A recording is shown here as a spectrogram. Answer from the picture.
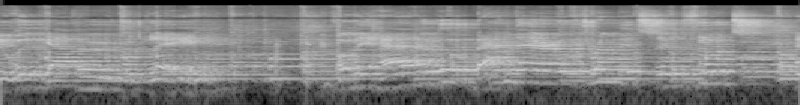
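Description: Folk ballad performed live: a man singing to banjo accompaniment.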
